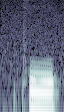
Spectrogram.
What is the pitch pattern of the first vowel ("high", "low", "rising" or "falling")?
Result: low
